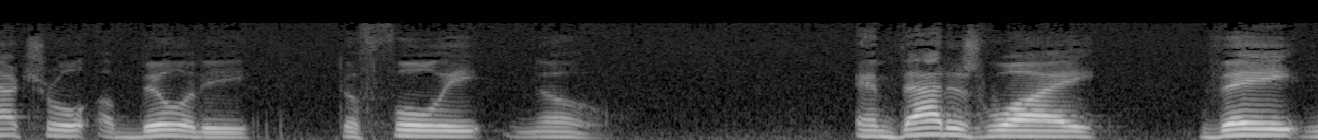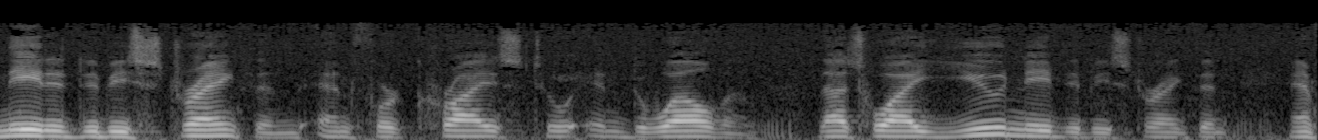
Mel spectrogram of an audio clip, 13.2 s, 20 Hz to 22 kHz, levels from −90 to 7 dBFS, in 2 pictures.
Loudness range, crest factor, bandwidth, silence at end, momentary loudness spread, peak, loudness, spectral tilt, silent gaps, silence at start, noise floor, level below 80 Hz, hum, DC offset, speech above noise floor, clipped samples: 9 LU; 18 dB; 11.5 kHz; 0 s; 20 LU; -4 dBFS; -22 LUFS; -7 dB/octave; none; 0 s; -56 dBFS; -56 dBFS; none; under 0.1%; 34 dB; under 0.1%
